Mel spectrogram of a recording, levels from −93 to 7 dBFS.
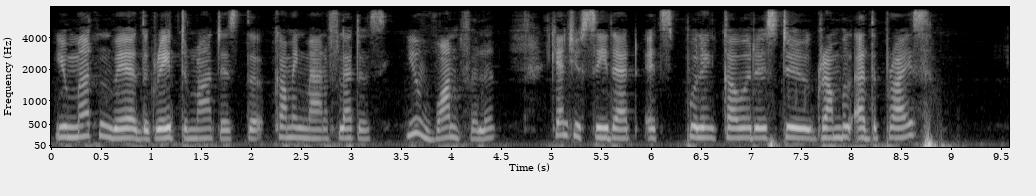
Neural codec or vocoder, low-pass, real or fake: none; 7.2 kHz; real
